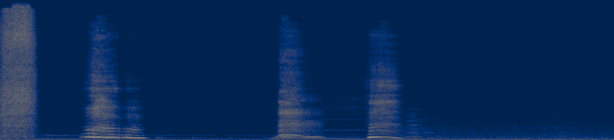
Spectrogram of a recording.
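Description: An elderly woman's breathless vocal outbursts: a sharp gasp at the start, then three short wavering cries with falling pitch, the last near four seconds in, after which only a faint background remains.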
